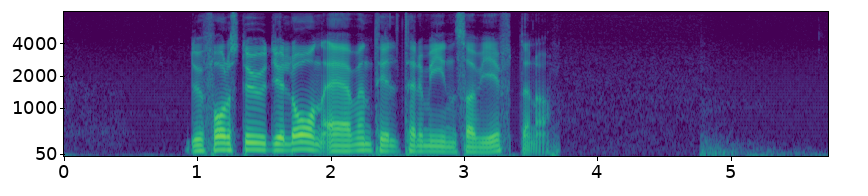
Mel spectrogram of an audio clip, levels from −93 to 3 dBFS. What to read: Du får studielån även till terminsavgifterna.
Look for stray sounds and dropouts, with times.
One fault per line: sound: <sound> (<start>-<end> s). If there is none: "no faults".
no faults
